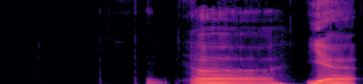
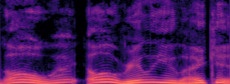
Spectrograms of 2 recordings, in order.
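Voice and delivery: mock surprise; 7 semitones higher than usual. Fake humble reply.

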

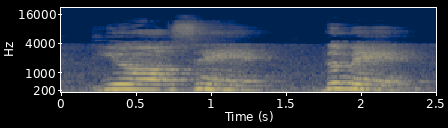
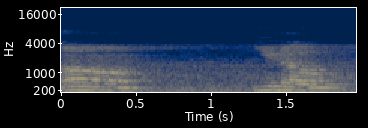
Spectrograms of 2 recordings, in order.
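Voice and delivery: ordinary talk

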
